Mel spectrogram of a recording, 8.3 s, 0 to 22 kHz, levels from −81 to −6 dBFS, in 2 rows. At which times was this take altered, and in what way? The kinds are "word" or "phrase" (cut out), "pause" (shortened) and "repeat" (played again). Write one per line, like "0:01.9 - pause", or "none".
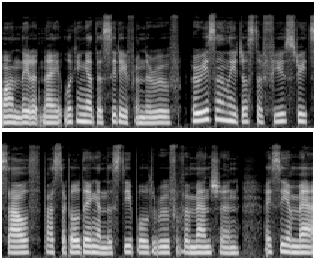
0:02.4 - pause
0:05.0 - word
